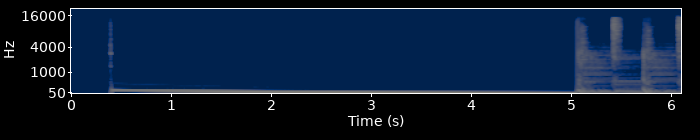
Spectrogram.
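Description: A sharp hit, then a deep bass tone sliding slowly downward for about four and a half seconds: a sub-bass drop sound effect for a logo animation. About five seconds in, music with sharp rhythmic hits cuts in.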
